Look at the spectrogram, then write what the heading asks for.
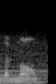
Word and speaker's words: Le Mans: So the French pronunciation is Le Mans, right?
